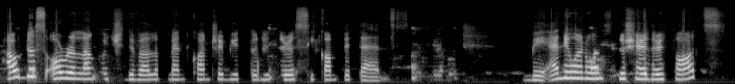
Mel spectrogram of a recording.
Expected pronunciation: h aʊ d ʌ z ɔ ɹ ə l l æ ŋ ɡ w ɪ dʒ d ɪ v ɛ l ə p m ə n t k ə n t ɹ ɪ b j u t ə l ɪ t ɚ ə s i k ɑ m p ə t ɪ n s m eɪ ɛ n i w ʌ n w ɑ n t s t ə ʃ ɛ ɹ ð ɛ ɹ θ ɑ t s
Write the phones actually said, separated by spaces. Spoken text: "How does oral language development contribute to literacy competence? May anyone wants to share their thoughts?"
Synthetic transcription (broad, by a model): h aʊ d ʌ s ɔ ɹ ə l l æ ŋ ɡ w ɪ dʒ d ɪ v ɛ l ə p m ə n t k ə n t ɹ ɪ b j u t ə l ɪ t ɚ ə s i k ɑ m p ə t ɪ n s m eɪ ɛ n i w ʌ n w ɑ n t s t ə ʃ ɛ ɹ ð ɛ ɹ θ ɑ t s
